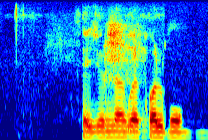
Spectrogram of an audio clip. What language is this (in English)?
Bangla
